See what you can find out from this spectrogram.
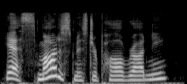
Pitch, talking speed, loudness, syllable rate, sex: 235 Hz, 160 wpm, -17 LUFS, 4.4 syllables/s, female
